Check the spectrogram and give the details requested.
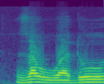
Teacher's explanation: दू वाव मद्दा है, एक अलिफ के बराबर खींच कर पढ़ेंगे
